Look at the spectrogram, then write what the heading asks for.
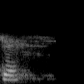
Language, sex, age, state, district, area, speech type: Bodo, female, 18-30, Assam, Chirang, urban, conversation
